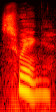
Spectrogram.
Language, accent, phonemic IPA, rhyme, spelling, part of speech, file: English, US, /ˈswɪŋ/, -ɪŋ, swing, verb / noun, En-us-swing.ogg
- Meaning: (verb) 1. To rotate about an off-centre fixed point 2. To dance 3. To ride on a swing 4. To participate in the swinging lifestyle; to participate in wifeswapping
